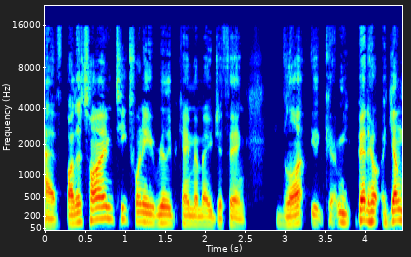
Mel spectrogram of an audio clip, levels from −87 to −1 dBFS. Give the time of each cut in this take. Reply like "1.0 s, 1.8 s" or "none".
none

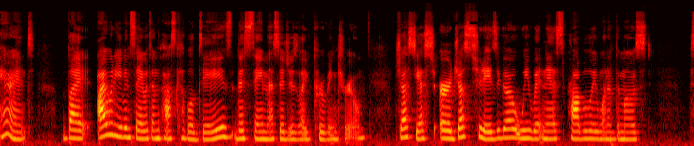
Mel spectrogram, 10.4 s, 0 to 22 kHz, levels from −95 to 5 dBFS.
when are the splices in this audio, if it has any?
1.4 s

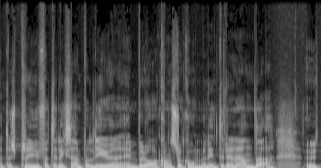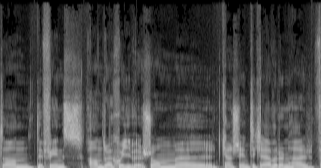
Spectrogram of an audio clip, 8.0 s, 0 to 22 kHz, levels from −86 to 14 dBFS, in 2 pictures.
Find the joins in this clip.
none

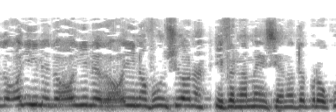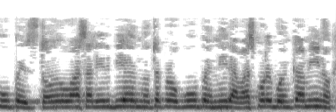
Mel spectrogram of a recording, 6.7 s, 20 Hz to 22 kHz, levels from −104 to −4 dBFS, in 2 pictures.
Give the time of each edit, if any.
2.1 s

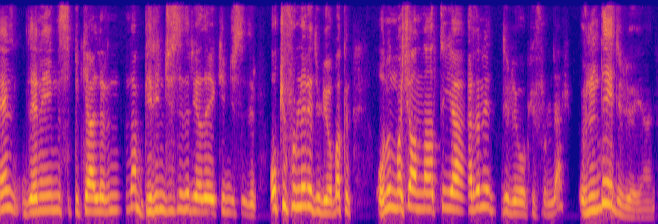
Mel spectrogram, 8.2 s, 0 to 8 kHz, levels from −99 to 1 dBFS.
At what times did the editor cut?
none

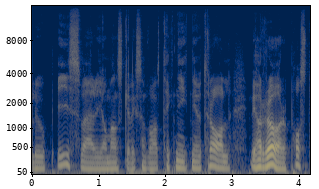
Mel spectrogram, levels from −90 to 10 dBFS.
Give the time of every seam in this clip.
none

